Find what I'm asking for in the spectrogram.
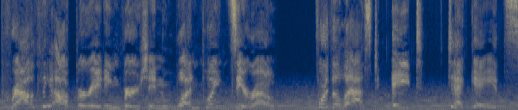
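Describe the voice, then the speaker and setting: A woman acts as a high-voiced, animated computer guide for a digital afterlife. It is prim, naive and painfully literal, speaking in stiff, formal sentences for a scripted comedy drama, with clear music behind it. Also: a little slow. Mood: proudly formal. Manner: formal, stilted wording without contractions.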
